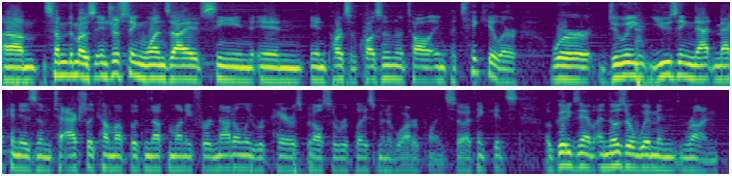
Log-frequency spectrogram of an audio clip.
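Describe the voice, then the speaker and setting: Over noticeable noise in the background, the speech moves along fairly quickly. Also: man, medium pitch for a man. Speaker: panelist, water and sanitation NGO expert. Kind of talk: panel discussion Q&A. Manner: fast; animated.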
